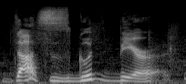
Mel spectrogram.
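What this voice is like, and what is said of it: Put-on German accent. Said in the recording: “a German accent ... That was better than the accent”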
